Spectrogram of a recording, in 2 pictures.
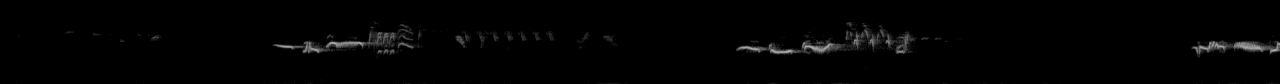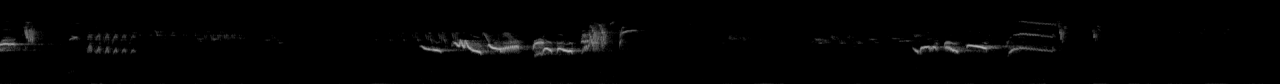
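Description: A songbird singing five warbled phrases, each about two seconds long and repeated every four to five seconds, with near silence between them.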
